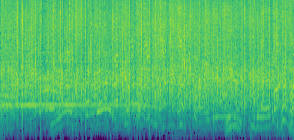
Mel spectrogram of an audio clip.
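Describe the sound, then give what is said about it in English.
An audience applauds steadily for several seconds, a dense, bright wash of clapping with scattered cheers and voices rising through it. “Clapped the hell out of that.”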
